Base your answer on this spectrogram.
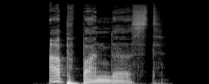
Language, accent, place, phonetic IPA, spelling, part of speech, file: German, Germany, Berlin, [ˈapˌbandəst], abbandest, verb, De-abbandest.ogg
- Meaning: second-person singular dependent preterite of abbinden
